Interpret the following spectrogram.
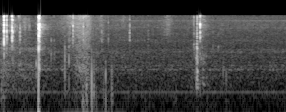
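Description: Light clicks and taps from an iPhone being handled and its screen tapped: a sharp click about half a second in, a few faint ticks after it, and another click near the end.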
